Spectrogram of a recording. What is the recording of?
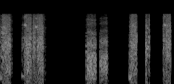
A few sample cuts from my song The Man (totally processed)
freaky, glitch, glitchbreak, breakcore, techno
